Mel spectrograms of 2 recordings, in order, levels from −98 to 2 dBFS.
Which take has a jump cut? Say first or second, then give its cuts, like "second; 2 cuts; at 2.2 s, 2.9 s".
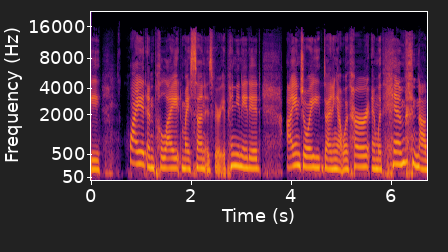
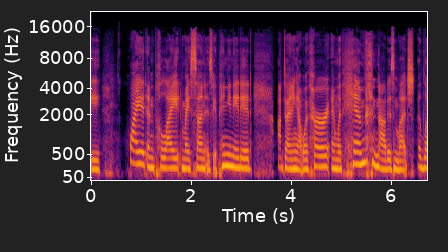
second; 2 cuts; at 2.4 s, 3.8 s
